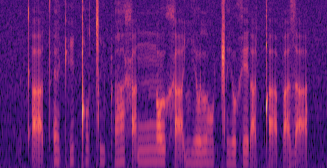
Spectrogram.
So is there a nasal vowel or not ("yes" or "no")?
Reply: no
